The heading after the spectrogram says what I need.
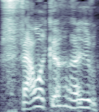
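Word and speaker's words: Fallica: But in studio today, Chris, how do you pronounce that? Felica. Chris Felica.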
